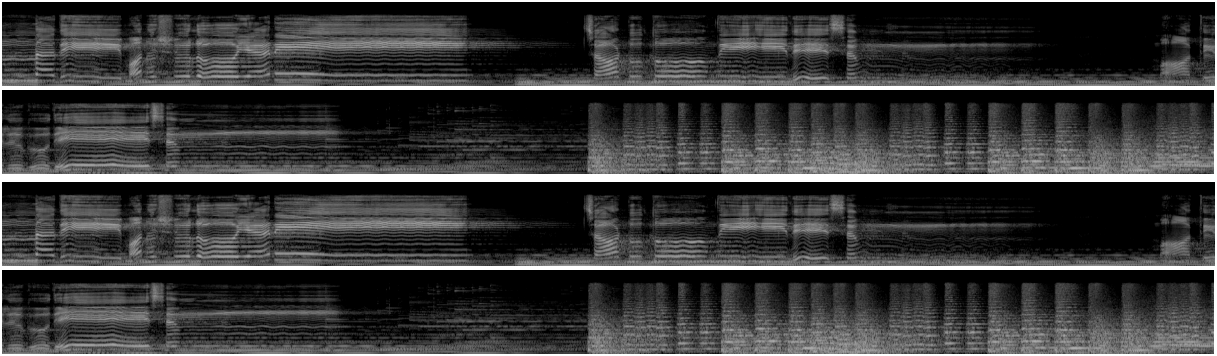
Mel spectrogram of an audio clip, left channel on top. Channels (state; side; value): identical; both; correlation 1.00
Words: మనుషులోయనే చాటుతోంది దేశం మా తెలుగుదేశం.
